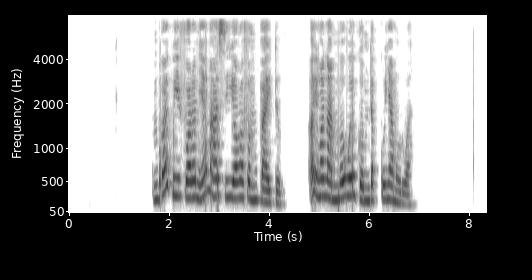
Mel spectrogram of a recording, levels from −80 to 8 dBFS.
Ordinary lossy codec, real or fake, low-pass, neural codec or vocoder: AAC, 32 kbps; real; 7.2 kHz; none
